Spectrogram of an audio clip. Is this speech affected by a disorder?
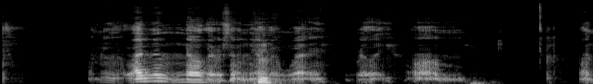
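Yes: ALS; ALS diagnosed at age 27, gradual changes before diagnosis, nervous system disease weakening muscles; 10 years since diagnosis, in second decade, slowly and gradually worn down; speech affected, mouth function impaired, affects reading aloud.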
